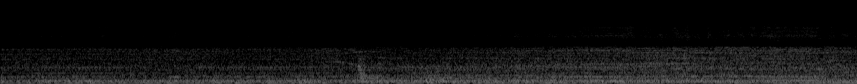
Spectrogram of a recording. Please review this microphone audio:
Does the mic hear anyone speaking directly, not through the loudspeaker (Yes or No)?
No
